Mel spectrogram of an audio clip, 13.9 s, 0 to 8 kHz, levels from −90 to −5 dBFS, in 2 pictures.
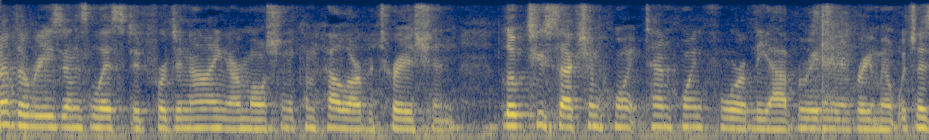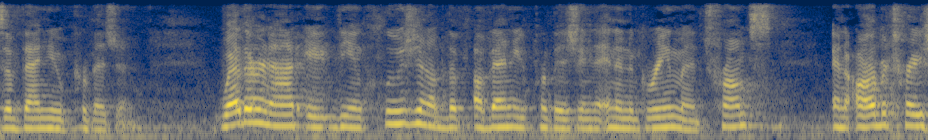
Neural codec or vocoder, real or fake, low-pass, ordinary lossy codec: codec, 16 kHz, 4 kbps, X-Codec, WavLM features, trained on Multilingual LibriSpeech; fake; 7.2 kHz; Opus, 64 kbps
